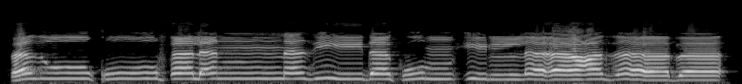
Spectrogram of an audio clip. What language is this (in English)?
Arabic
